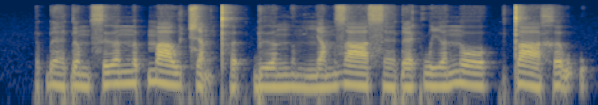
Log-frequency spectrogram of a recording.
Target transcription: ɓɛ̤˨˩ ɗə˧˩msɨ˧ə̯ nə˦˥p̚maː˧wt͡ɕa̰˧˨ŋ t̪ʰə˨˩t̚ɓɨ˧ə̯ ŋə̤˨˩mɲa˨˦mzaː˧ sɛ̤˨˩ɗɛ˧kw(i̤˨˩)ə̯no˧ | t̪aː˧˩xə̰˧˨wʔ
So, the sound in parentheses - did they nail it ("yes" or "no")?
no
